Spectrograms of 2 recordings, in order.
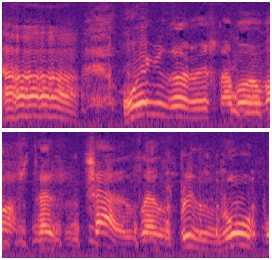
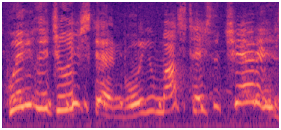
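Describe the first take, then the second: First: Upper-class English with teeth gritted, mumbled and clipped; long tooth accent. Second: Said in the usual way. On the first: Retold or imitated. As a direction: mumble it posh through long front teeth. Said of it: "Long tooth accent". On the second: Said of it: "And she said".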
